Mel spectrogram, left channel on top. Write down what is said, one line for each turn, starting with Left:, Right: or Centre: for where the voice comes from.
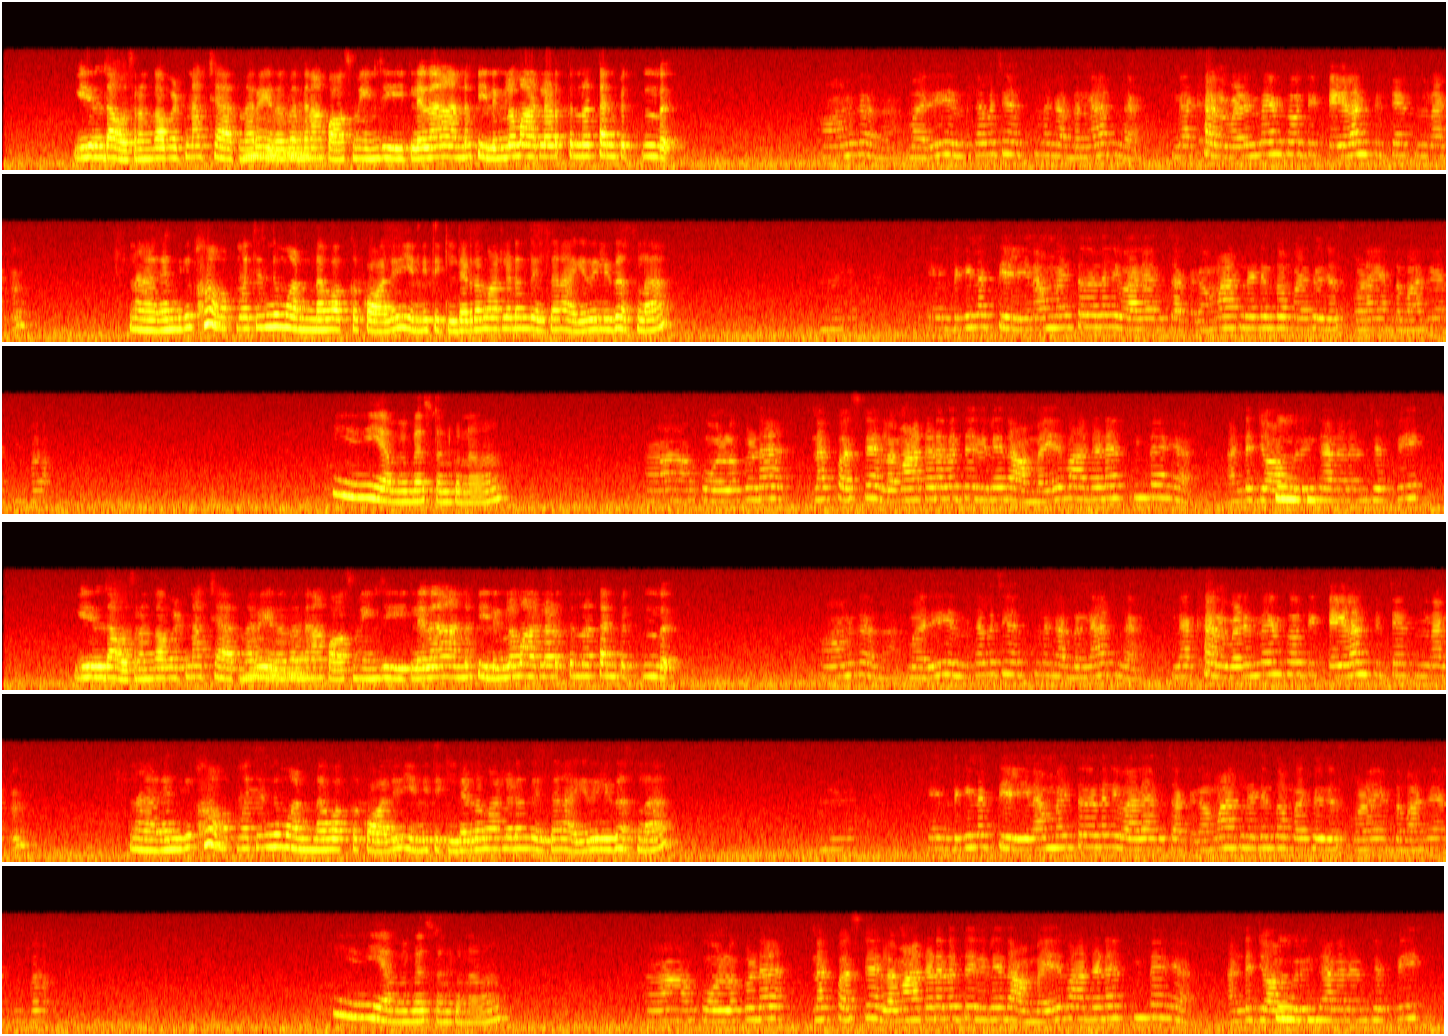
Left: వీళ్లతో
Centre: ఆ
Left: అవసరం గాబట్టి నాకు చేతున్నారు ఏదో పెద్ద నా కోసం ఏం చెయట్లేదనన్న ఫీలింగ్ లో మాట్లాడుతున్నట్టు అనిపిత్తుంది
Centre: అవును కదా మరీ ఎందుకలా చేస్తుంది నాకు అర్ధం కావట్ల నాకు కనబడిందనకో తిట్టేయాలి అనిపిచ్చేస్తుంది నాకు
Left: నాగందుకి కోపం
Centre: ఆ
Left: వచ్చేసివు మన్న ఒక కాలు ఎన్ని తిట్లు తిడత మాట్లాడని తెలిసాను అగే తెలీదు అసలా
Centre: ఊ ఎంటి ఇ నాకు తెలియని అమ్మాయితో ఇవ్వాల అడు చక్కగా మాట్లాడేందో మెసేజె కూడా ఎంత బా జేతుందో
Left: ఇ ఇ అమే బస్ తనుకున్నావా
Centre: ఆ ఫోన్ లో కూడా నాకు ఫస్ట్ ఎలా మాట్లాడాలో తెలిలేదు ఆ అమ్మాయి మాట్లాడంటాగా అంటే జాబ్
Left: ఉహు
Centre: గురించి అన్నన్ చెప్ప పే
